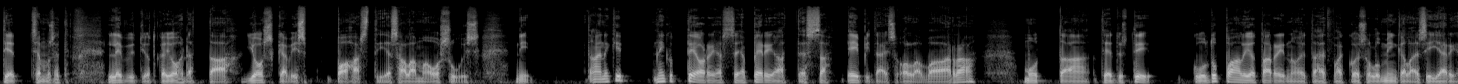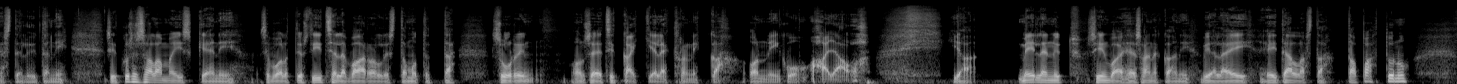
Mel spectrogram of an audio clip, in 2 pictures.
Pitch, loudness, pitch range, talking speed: 95 Hz, -25 LUFS, 80-120 Hz, 145 wpm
